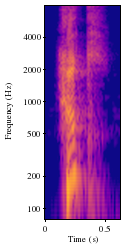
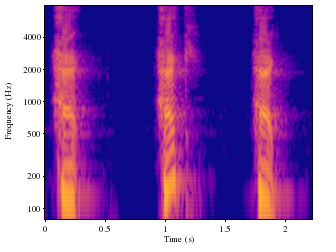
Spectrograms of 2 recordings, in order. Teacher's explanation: the vowels are pretty much the same in English and Cantonese if anything your tongue goes up just a tad in Cantonese in the direction of e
